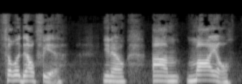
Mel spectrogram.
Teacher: So the dark L is the back of your tongue is up too high. And instead of making an L with the tip of your tongue, like Philadelphia, you're making it with the back of your tongue. It's almost not there.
